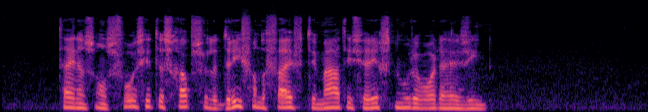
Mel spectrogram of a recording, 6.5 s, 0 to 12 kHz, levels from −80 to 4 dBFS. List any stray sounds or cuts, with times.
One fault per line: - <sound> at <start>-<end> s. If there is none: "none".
none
